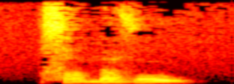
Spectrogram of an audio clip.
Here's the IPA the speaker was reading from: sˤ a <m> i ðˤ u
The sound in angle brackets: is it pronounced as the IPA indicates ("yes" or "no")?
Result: yes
